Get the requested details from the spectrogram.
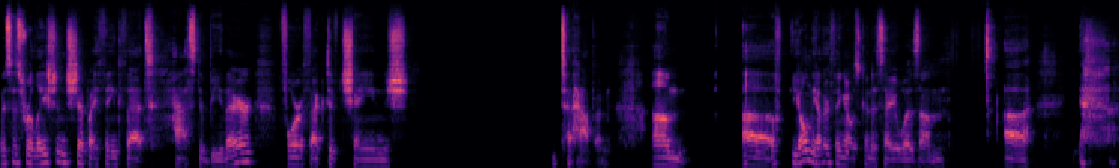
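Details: Person who stutters on a stuttering panel for speech-language pathologists; audible word and part-word repetitions; stuttering.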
